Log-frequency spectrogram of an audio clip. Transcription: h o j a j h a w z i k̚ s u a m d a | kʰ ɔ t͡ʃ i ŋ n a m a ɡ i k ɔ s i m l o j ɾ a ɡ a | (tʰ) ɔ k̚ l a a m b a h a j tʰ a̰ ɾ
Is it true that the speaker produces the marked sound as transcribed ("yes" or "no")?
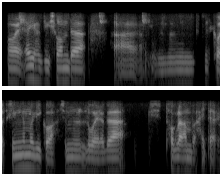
yes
